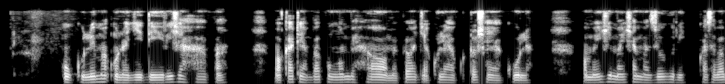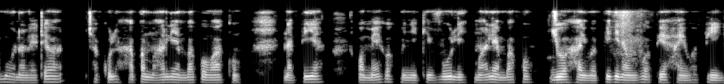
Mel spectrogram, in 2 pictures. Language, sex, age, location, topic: Swahili, male, 18-24, Kisumu, agriculture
